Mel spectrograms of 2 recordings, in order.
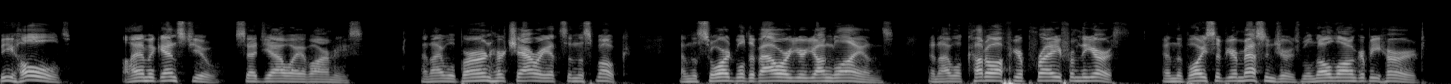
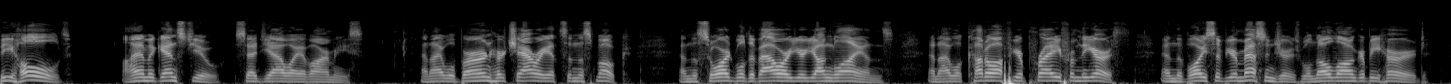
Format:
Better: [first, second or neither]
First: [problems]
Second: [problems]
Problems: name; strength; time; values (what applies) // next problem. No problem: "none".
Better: second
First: noise reduction (neural mask model DeepFilterNet 3)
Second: none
